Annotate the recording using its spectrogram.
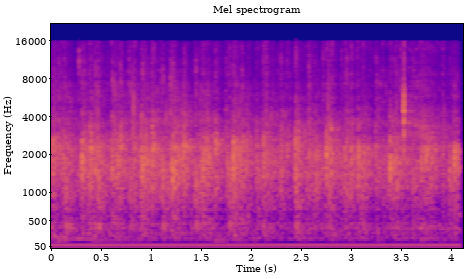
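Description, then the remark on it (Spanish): An audience applauds for the Father (God) in a steady, dense wash of clapping that holds at an even level for several seconds, with no voices over it. “déle ese fuerte aplauso al Padre.”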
